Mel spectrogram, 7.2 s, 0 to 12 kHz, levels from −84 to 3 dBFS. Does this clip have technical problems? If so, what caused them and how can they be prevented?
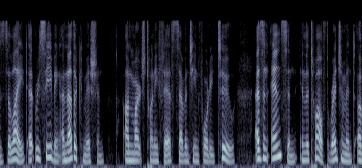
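No, this clip has no technical problems, so there is nothing to trace or prevent.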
